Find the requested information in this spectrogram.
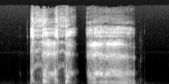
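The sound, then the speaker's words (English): A close, loud cough: a choppy, rasping burst followed by a longer voiced, throaty exhale, then silence. No other talking is heard. “Did you hear me cough?”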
